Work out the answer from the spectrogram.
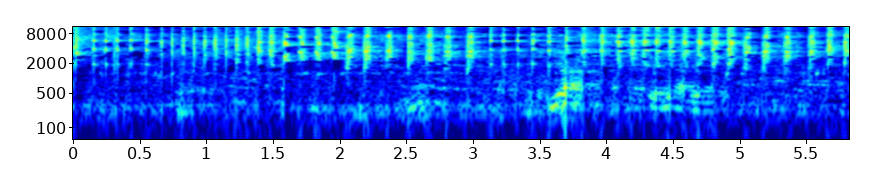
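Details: Continuous ngekek chattering from a lovebird in breeding condition, meant to coax others into breeding mood: dense, piercing, rattling notes repeated fast and evenly for nearly six seconds.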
